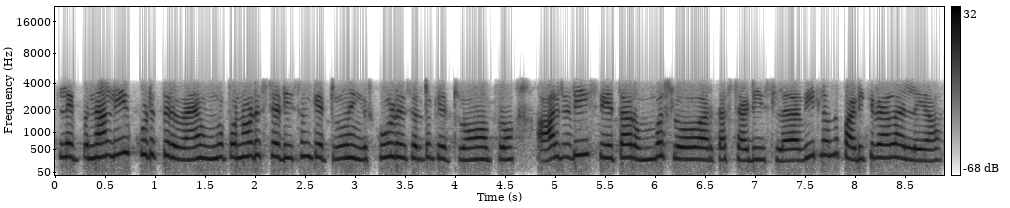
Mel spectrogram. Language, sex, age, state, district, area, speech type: Tamil, female, 18-30, Tamil Nadu, Karur, rural, conversation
